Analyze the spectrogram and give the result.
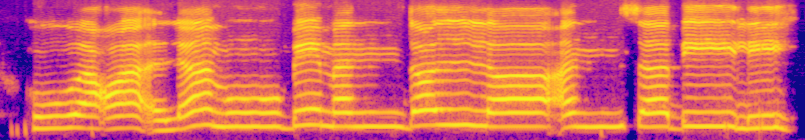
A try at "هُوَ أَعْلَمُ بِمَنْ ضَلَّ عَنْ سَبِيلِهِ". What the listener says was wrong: یہاں آپ کا ضمہ کھینچ رہا ہے اور یہاں پہ آپ کا فتحہ کھینچ رہا ہے, دونوں کو کنٹرول کرنا ہے. هو اعلم بمن ضل. اسپیڈ کو تیز نہیں کریں, اسپیڈ کو سلو ہی رکھیں.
